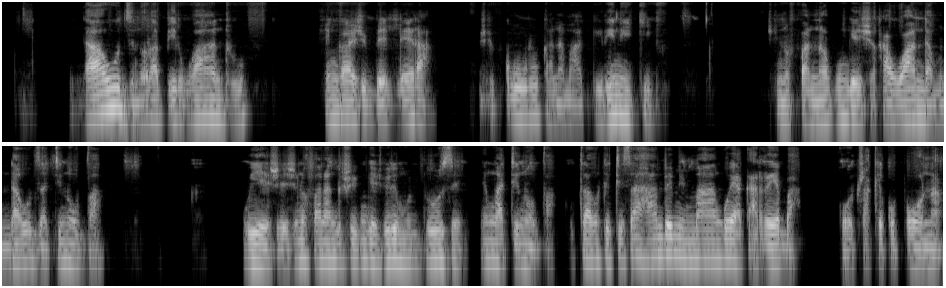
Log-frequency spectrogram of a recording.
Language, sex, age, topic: Ndau, female, 36-49, health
